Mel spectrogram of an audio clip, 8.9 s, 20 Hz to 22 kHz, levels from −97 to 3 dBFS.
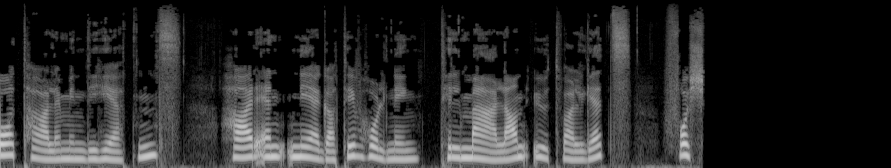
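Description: Speech recording with a cut-off end: at 7.02 s the sound stops mid-utterance and drops straight to digital silence, with no decay tail, unlike a fade-out or natural pause.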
